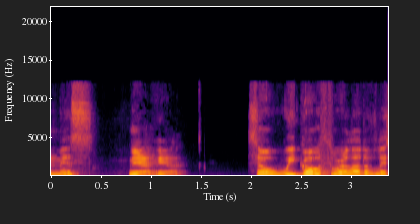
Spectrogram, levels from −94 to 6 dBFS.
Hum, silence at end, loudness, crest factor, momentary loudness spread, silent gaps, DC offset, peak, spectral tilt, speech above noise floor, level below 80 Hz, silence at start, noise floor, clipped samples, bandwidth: none; 0 s; -19 LUFS; 18 dB; 14 LU; none; under 0.1%; -2 dBFS; -5 dB/octave; 44 dB; -62 dBFS; 0 s; -62 dBFS; under 0.1%; 12.5 kHz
